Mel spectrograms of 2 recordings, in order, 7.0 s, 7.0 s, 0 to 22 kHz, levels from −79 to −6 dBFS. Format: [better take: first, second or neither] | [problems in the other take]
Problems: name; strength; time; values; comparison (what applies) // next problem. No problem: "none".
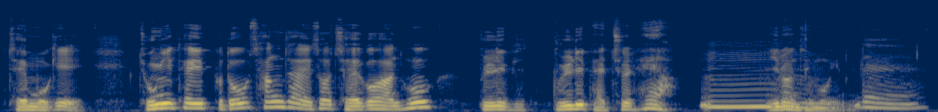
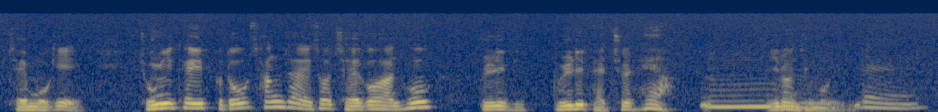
first | hiss; noticeable; throughout; 20 dB below the speech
